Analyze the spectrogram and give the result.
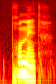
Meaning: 1. to promise 2. to promise: to promise oneself 3. to be promising, to be hopeful 4. to hope (for) 5. to resolve (to)
- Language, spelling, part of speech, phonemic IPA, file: French, promettre, verb, /pʁɔ.mɛtʁ/, Fr-promettre.ogg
